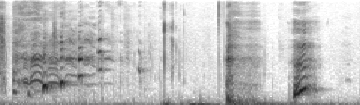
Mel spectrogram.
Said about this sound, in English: I'm swallowing kind of like, it's like a gulp. It's like air kind of.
